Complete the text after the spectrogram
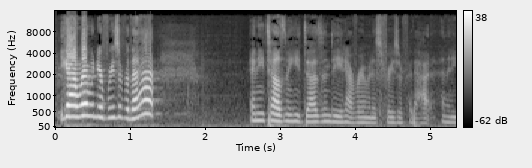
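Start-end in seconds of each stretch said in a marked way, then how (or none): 0.0-1.3 excited pitch. Retold or imitated. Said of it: "I'm like".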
